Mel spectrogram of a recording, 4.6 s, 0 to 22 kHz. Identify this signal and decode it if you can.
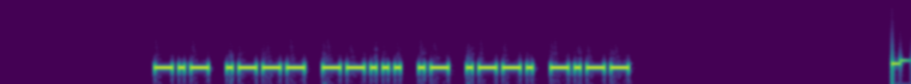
Morse code, heard as a keyed tone, about 40 wpm, 700 Hz. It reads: KJ7APY
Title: USA Call Signs - 6 Characters - 2x Character Spacing - 40wpm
